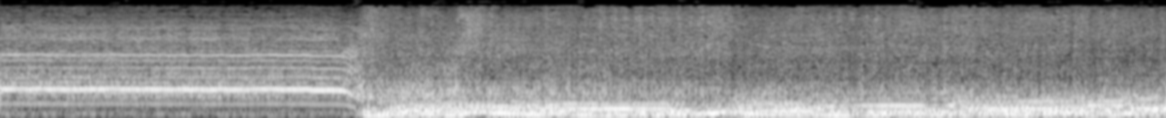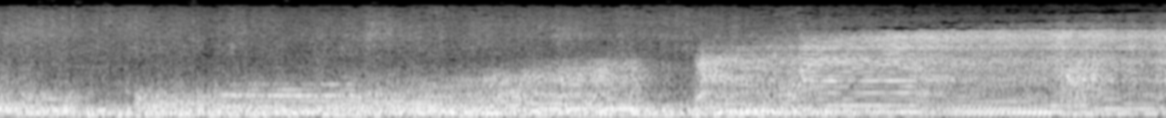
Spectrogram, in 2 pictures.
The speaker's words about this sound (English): Race fans, it's time for those most famous words in motorsports. Driver, start your engine.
